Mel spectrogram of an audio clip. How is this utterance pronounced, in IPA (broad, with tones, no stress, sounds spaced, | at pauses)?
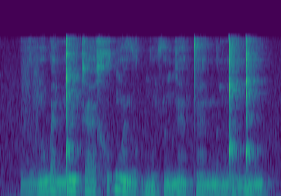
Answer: v ʊ˨ v ə̃˦ w æ˧ ŋ͡ǃ æ̃˦ k æː˧ x ʊ˦ ɡʷ æ̃˧ ð ʊ˨ ɡ͡b ũ˨ θ ə̃˧ ɡ ɛ̃ː˦˨ t̪ æ̃˦ n̪ ə˧ ŋ͡ǃ ʌ˨ ŋ͡ǃ ĩ˦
